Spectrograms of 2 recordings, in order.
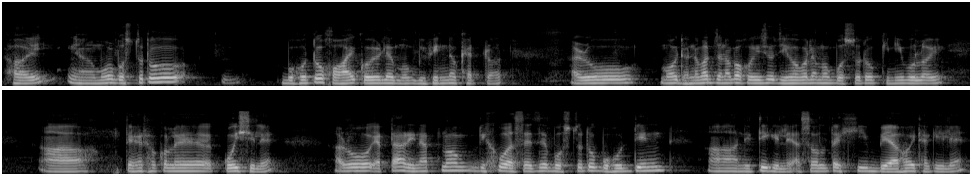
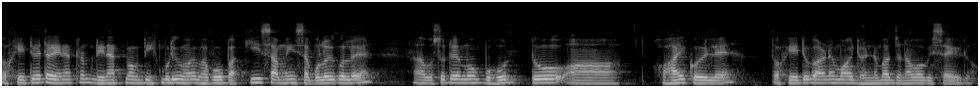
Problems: background sounds at intervals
